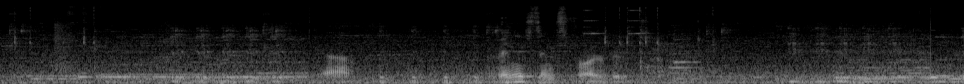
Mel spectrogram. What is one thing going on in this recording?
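A slot machine plays electronic jingles and chiming tones.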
